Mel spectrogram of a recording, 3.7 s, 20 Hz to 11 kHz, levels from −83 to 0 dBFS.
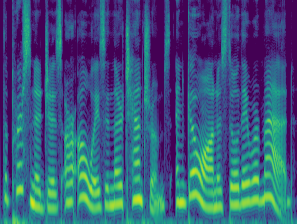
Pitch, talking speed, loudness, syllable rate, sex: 240 Hz, 240 wpm, -15 LUFS, 6.1 syllables/s, female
